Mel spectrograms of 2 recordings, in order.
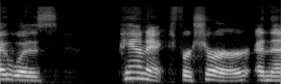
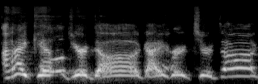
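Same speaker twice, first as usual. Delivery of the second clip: mock sobbing, distraught, very high and drawn out; 12 semitones higher than usual. Retelling a man who got out of his car, imitating him crying. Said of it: "he's crying".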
